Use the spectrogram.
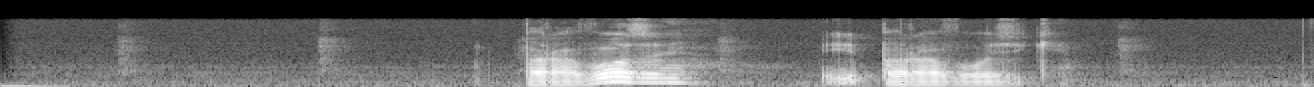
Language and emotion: Russian, sad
